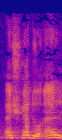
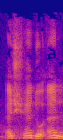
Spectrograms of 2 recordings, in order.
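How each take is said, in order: The two takes are said the same way.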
